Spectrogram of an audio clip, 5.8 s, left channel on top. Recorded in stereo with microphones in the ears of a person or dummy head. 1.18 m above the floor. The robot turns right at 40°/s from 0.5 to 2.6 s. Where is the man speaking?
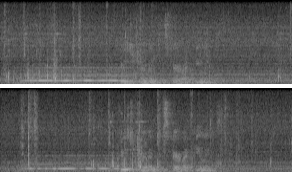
5° left (ahead or behind), 2.5 m; by 4.4 s centre (ahead or behind), 2.5 m.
